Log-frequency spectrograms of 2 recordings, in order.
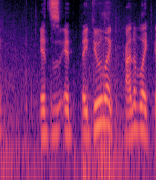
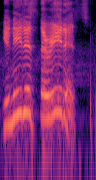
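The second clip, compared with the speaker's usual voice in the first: "You need us, the Reedus" pitched much higher in a put-on odd voice; Norman Reedus impression; 10 semitones higher than usual. Actor walking onto the set greeting everyone, goofy high put-on voice. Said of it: "Why do you sound like that, Norman?".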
